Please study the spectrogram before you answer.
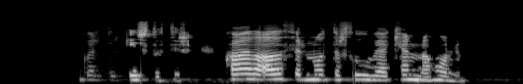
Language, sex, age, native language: Icelandic, female, 40-49, Icelandic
